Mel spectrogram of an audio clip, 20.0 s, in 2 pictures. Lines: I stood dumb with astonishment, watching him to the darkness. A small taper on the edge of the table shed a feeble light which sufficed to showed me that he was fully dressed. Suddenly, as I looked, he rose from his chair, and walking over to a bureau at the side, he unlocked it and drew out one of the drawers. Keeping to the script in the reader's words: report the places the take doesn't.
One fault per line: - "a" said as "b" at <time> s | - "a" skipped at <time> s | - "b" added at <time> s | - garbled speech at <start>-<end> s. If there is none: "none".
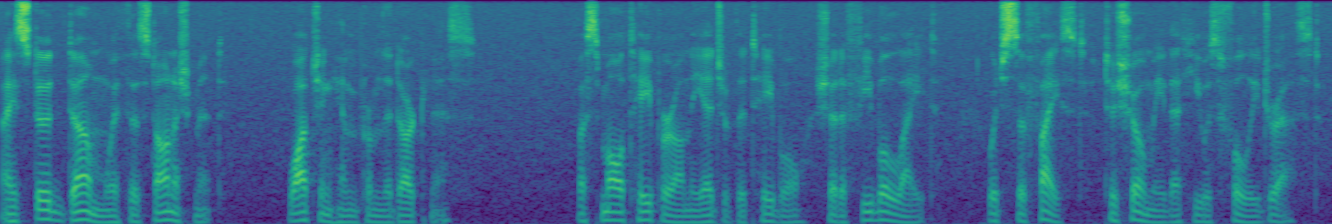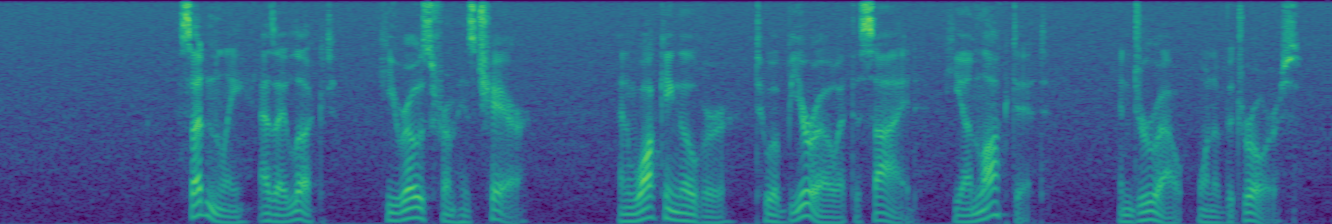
- "to" said as "from" at 2.7 s
- "showed" said as "show" at 8.4 s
